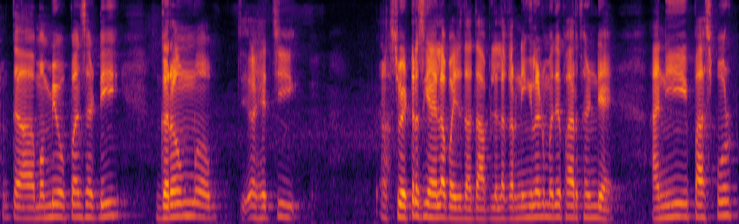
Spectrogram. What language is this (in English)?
Marathi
